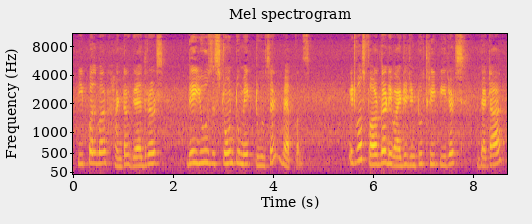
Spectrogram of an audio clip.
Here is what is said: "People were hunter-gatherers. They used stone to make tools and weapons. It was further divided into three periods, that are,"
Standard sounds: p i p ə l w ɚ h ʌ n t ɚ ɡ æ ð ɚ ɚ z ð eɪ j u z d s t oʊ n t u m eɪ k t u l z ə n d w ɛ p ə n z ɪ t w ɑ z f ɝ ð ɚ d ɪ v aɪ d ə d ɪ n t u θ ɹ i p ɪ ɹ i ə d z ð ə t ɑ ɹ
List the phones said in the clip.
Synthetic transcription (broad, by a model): p i p ə l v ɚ h ʌ n t ɚ ɡ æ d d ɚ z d eɪ j u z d s t oʊ n t u m eɪ k t u l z ə n d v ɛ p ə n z ɪ t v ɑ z f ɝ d ɚ d ɪ v aɪ d ə d ɪ n t u t ɹ i p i ɹ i ə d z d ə t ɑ ɹ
